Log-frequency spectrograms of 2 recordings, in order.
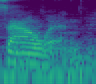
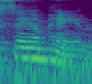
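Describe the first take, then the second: First: It is pronounced the Irish way, unlike its spelling. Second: It is pronounced letter by letter, as spelled. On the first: The speaker calls it right. "it is actually pronounced Samhain in Ireland" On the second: The speaker calls it wrong. "That looks like Samhain"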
